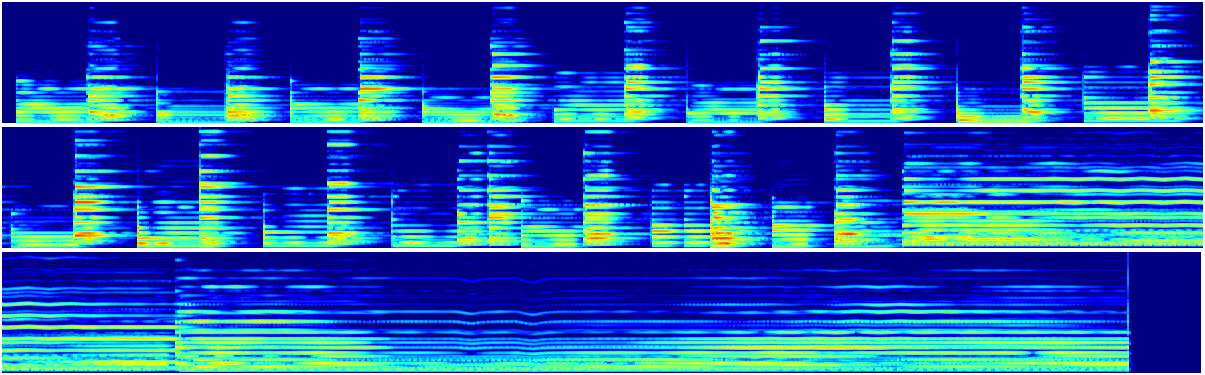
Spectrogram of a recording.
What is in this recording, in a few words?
Splash, Novation UltraNova; Factory Patches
